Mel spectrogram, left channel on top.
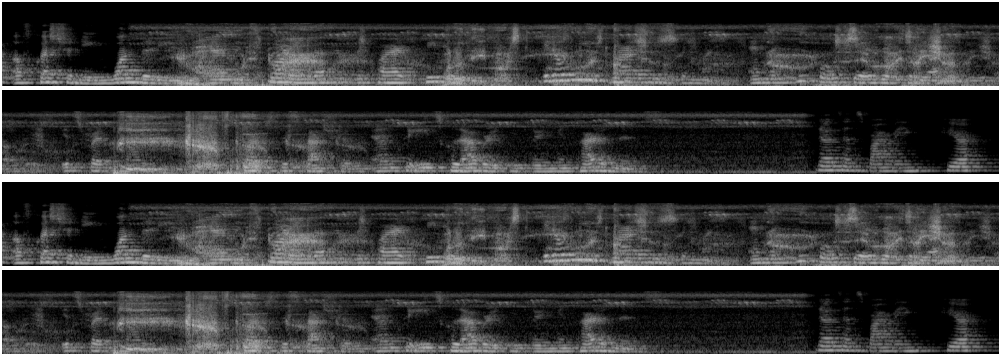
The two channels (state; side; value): identical; both; correlation 1.00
